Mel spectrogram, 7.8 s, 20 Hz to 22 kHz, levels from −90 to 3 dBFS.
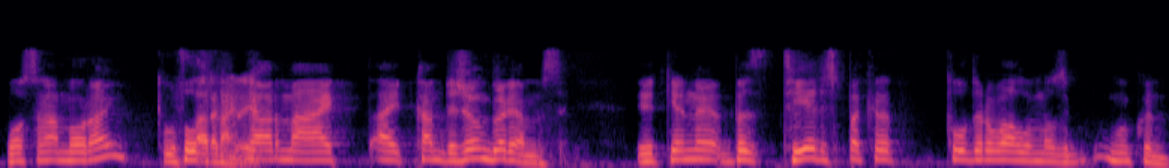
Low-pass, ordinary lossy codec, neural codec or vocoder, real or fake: none; none; codec, 16 kHz, 1.1 kbps, Voila-Tokenizer; fake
